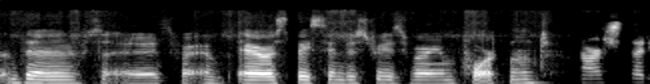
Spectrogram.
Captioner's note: speaking french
